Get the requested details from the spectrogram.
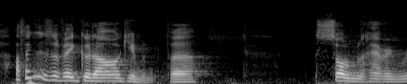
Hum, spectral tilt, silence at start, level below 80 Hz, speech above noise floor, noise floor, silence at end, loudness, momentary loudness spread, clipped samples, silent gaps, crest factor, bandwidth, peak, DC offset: none; -6 dB/octave; 0.05 s; -40 dBFS; 40 dB; -61 dBFS; 0 s; -22 LUFS; 10 LU; under 0.1%; none; 18 dB; 9.6 kHz; -4 dBFS; under 0.1%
